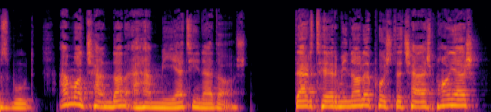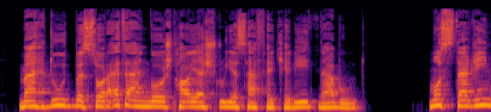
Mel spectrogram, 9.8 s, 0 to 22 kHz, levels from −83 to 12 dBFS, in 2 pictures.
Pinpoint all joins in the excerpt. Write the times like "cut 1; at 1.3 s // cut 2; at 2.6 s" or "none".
cut 1; at 2.9 s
